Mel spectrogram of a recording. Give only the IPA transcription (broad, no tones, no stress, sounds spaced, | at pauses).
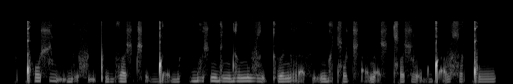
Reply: ǃʰ o ʃ ʎ ḭ b ḛ f ḭ pʼ i b ð ʌ ʃ t͡ʃʼ ḛ ɡ͡ǃ ɛ̰ b | b ɯ ʃ ŋ ɡ i n d ɯ n̪ i v l ḭ kʼ ɯ ɳ r a̰ θ ḭ ŋ ɡ ɯ cʰ o t͡ʃʼ a̰ ɳ a̰ ʃ cʰ ʌ ʃ l o̰ b ǃʼ a̰ v s o ǃ u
